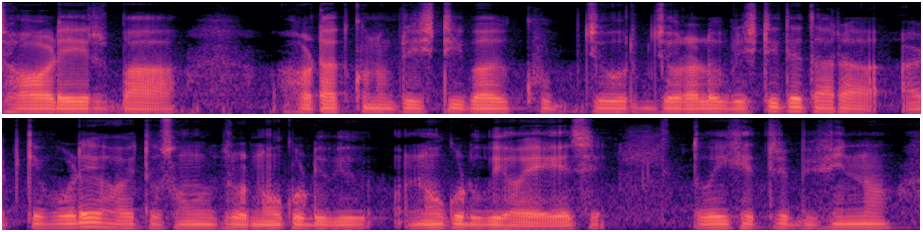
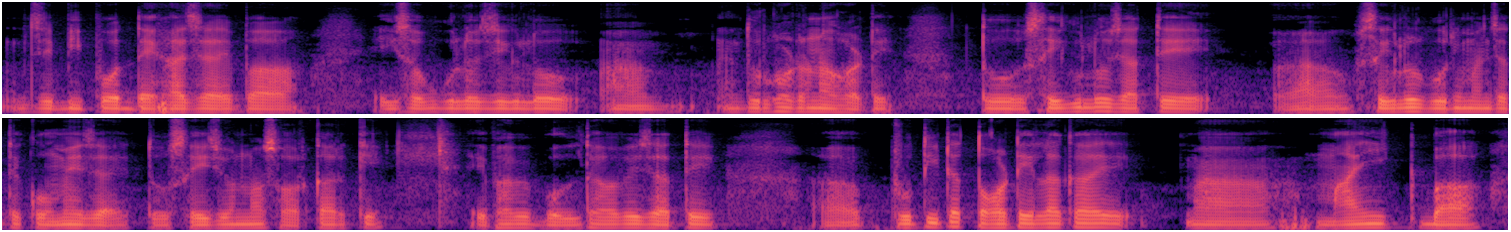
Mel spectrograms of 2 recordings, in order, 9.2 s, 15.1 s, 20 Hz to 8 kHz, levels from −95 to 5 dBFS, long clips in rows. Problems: background conversations at intervals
